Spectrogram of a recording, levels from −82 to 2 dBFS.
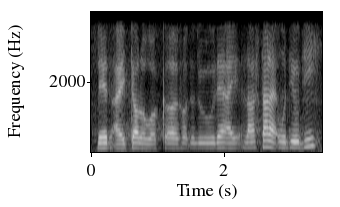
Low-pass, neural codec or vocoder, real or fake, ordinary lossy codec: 3.6 kHz; codec, 16 kHz in and 24 kHz out, 0.9 kbps, LongCat-Audio-Codec, fine tuned four codebook decoder; fake; none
